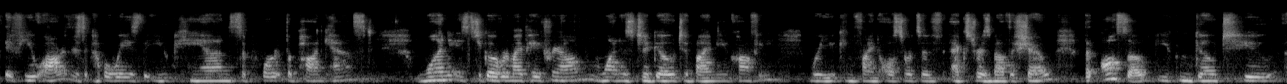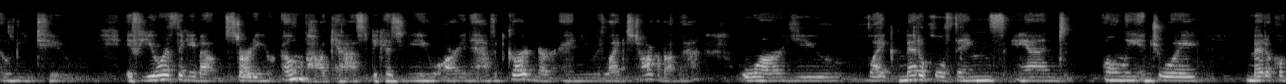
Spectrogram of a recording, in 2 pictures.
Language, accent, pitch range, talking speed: English, American, 160-185 Hz, 190 wpm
